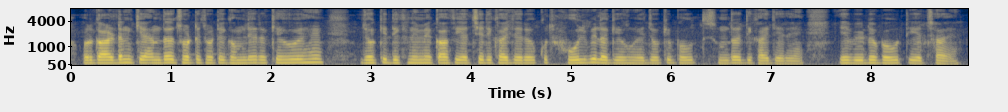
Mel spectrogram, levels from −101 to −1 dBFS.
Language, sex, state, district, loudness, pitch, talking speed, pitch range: Hindi, male, Bihar, Saran, -20 LUFS, 155 Hz, 265 wpm, 150-160 Hz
